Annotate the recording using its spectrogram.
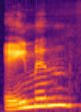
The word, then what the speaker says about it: Amen: So it is, Super A Foods is run by the, Amen family. – Okay. – Amen. It's spelled like Amen. – Okay. A-M-E-N. – A-M-E-N.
